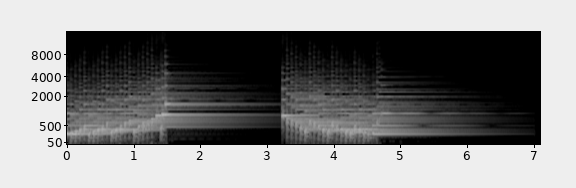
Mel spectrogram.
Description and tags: Dreamy harp transitions.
